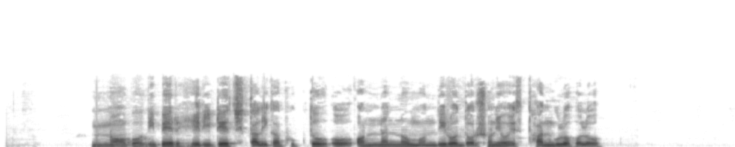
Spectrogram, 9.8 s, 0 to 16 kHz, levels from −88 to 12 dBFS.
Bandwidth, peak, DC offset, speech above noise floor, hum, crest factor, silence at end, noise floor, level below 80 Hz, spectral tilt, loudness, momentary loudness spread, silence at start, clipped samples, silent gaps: 8 kHz; -2 dBFS; under 0.1%; 62 dB; none; 18 dB; 1.8 s; -81 dBFS; -60 dBFS; -6.5 dB/octave; -20 LUFS; 8 LU; 1.25 s; under 0.1%; none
